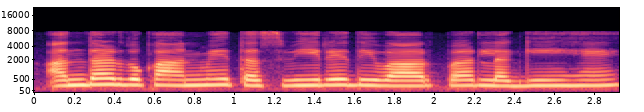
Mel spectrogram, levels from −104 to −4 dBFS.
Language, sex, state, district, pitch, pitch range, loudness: Hindi, female, Madhya Pradesh, Bhopal, 235 Hz, 230-250 Hz, -14 LUFS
